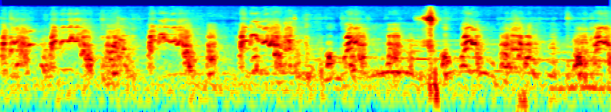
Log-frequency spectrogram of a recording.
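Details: ['Hybrid chukar partridge calling: a quick run of harsh, squawky, clucking notes, each brief and repeated several times a second with uneven spacing, plus one sharp high click.']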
